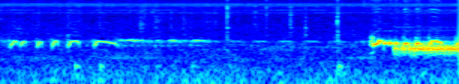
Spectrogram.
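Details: Perkutut, or zebra dove, as a female calling the male in the 'nutut' style for luring. Faint quick higher clipped notes over background hiss and ticking, then a loud low bubbling coo at the end.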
